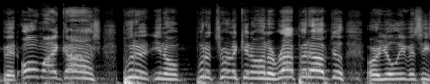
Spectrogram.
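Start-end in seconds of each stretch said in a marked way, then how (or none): 0.2-3.3 mock panic. Mock panicked advice quote.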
